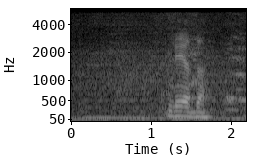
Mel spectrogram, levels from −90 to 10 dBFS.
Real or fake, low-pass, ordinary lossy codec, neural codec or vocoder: real; 5.4 kHz; none; none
